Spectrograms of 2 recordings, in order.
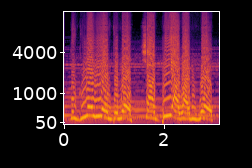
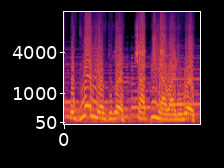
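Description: No difference in how they are said.

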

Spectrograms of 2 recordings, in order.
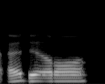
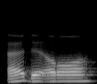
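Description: Both takes have the same delivery.

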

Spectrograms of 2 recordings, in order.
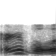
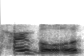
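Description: First: The word begins with a vowel, h silent. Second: The word begins with an audible h sound. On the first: "we don't pronounce the H there either" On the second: "Why wouldn't you pronounce the H?"

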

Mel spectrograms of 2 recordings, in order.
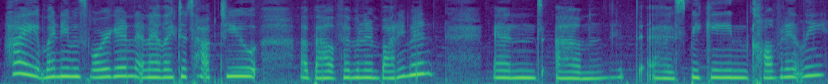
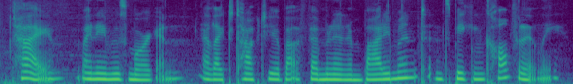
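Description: First: It is said hesitantly, with fillers and breaks. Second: It is said confidently, smoothly and without fillers.

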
